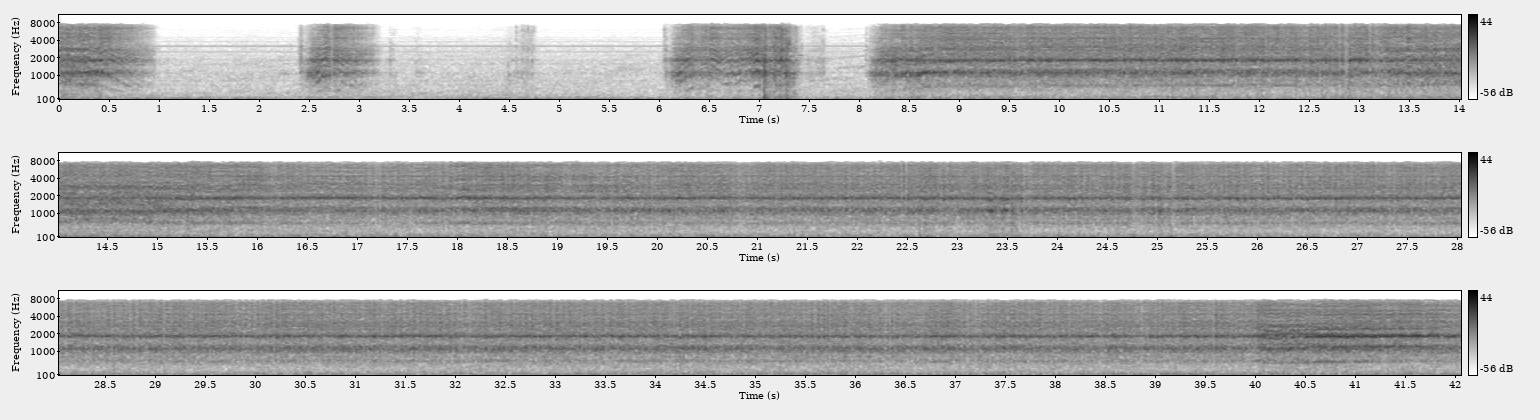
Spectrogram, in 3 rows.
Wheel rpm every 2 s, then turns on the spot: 60, 10, 0, 20, 130, 160, 160, 160, 160, 160, 160, 160, 160, 160, 160, 160, 160, 160, 160, 160, 160.
none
